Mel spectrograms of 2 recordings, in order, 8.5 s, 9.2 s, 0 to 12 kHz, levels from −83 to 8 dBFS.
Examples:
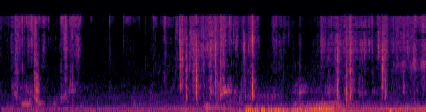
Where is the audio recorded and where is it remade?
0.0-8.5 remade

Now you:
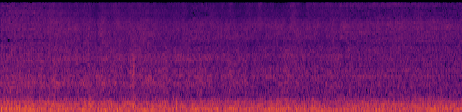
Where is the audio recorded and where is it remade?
0.0-0.9 recorded; 0.9-3.8 remade; 3.8-4.2 recorded; 4.2-6.9 remade; 6.9-9.2 recorded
